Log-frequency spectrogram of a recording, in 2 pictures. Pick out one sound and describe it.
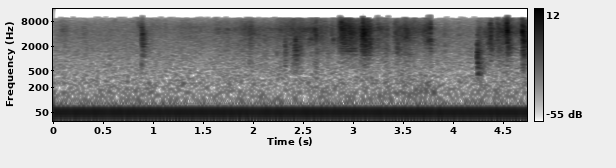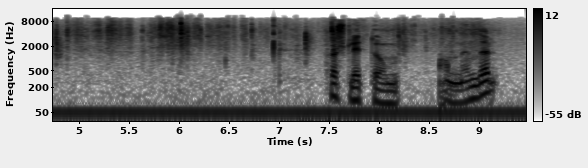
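Sheets of paper rustle and flap as they are turned over.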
